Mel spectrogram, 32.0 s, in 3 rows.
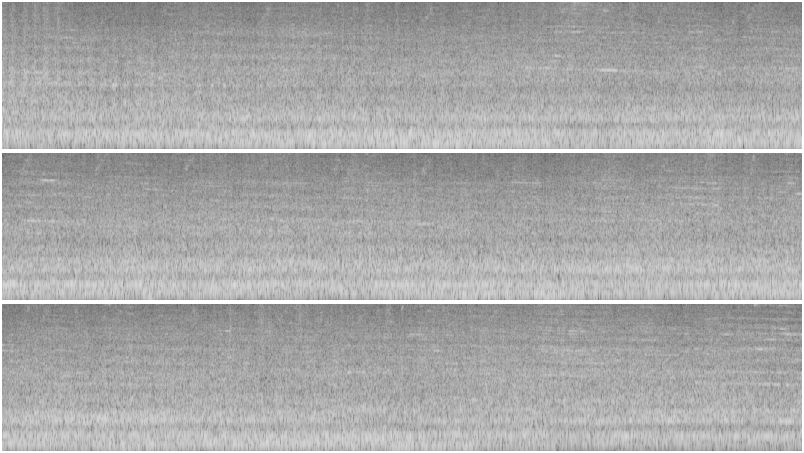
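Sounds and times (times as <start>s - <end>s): steel wheels rumbling on rail: 0.0s - 32.0s.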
